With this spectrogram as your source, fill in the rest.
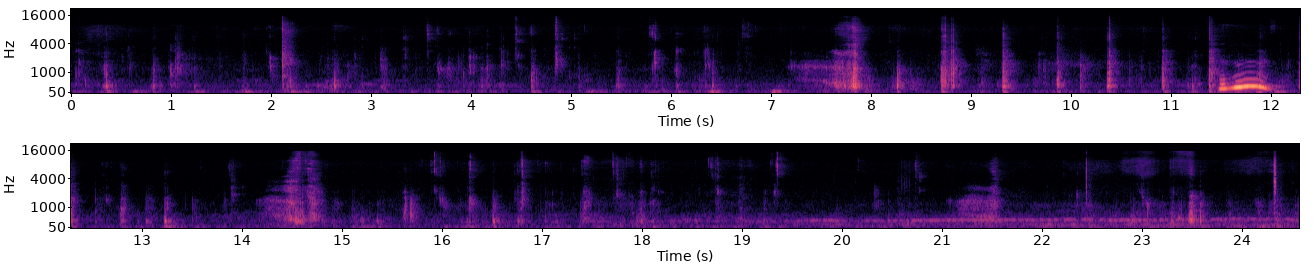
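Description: A plastic spoon clicks and scrapes against a bowl.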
